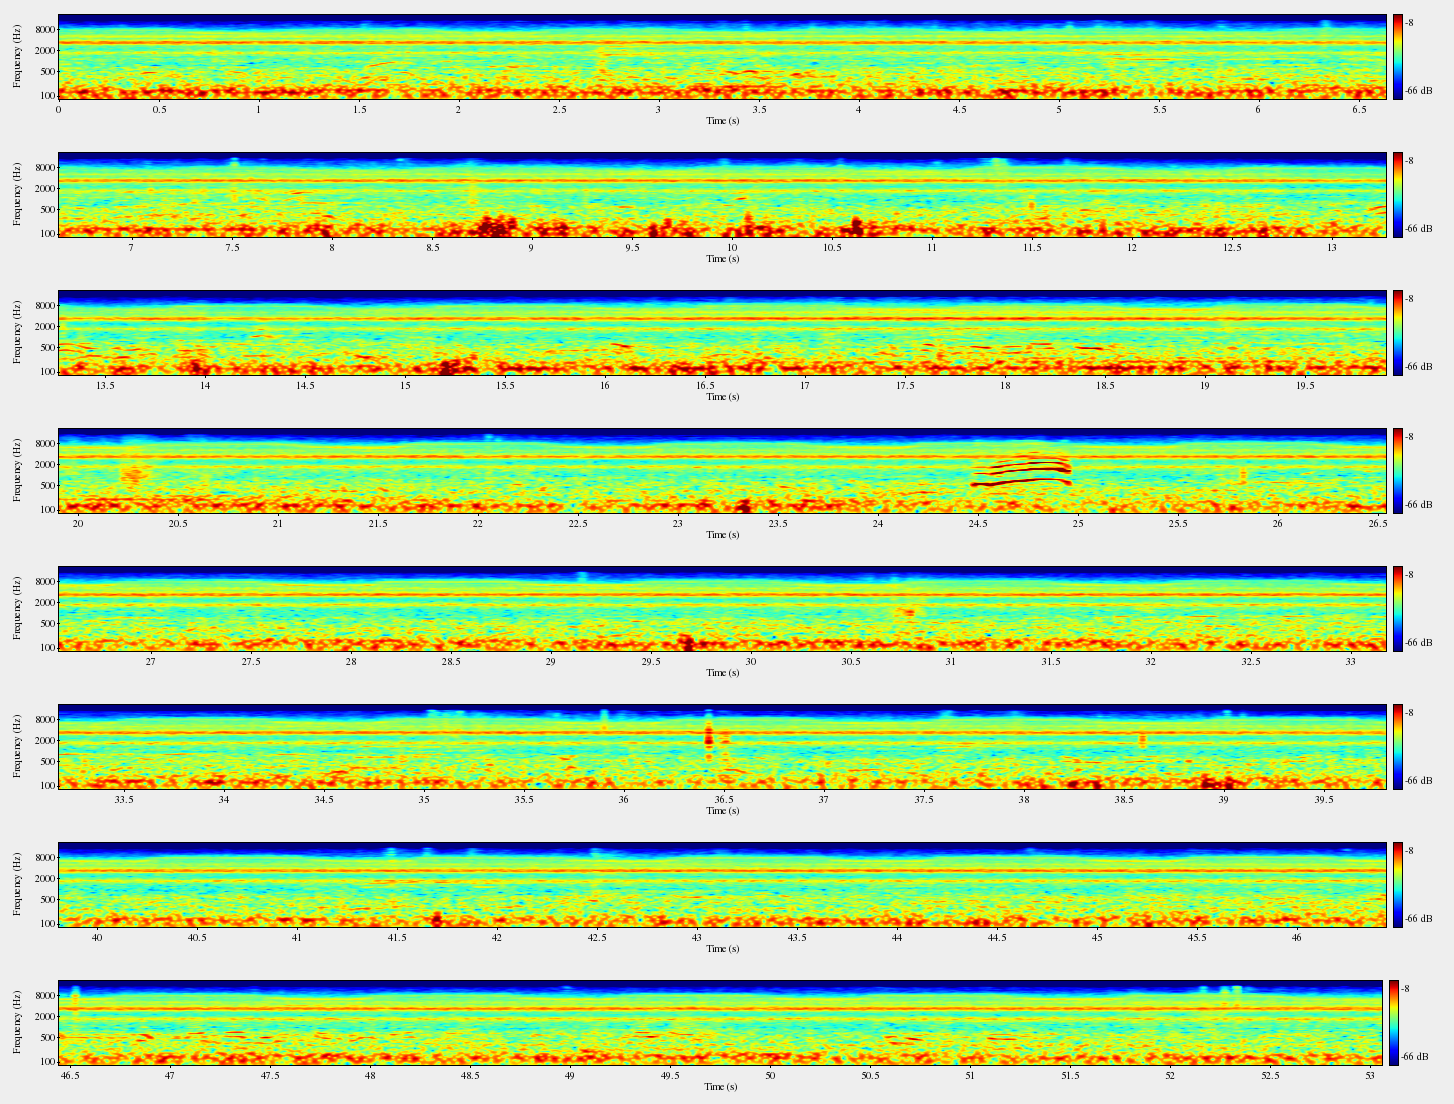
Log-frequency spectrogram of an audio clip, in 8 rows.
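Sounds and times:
cicadas shrilling: 0.0s - 53.0s
rising animal call: 24.4s - 25.0s.

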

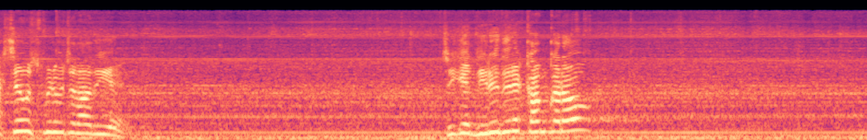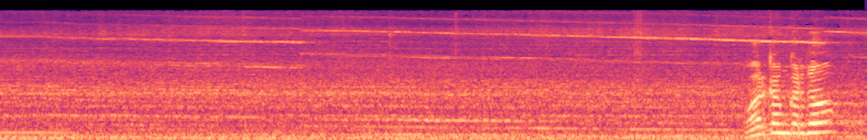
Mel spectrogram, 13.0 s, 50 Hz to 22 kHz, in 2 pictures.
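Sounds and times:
bandsaw whining falling in pitch: 3.3s - 13.0s.

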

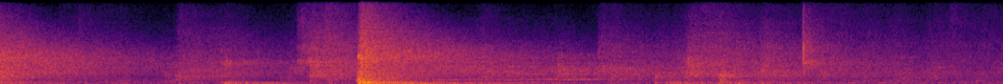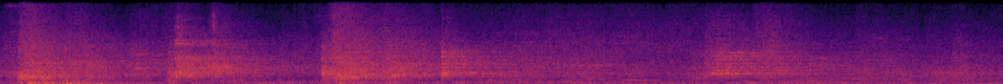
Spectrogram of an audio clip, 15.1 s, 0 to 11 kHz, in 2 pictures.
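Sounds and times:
hockey stick hitting puck: 1.4s - 6.4s.

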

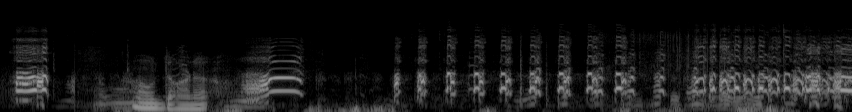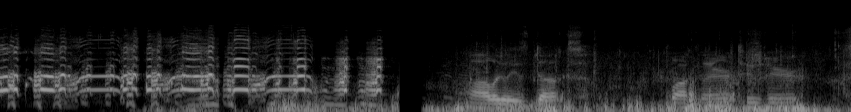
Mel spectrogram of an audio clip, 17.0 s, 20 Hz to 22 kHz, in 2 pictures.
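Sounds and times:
goose honking: 4.2s - 12.4s.

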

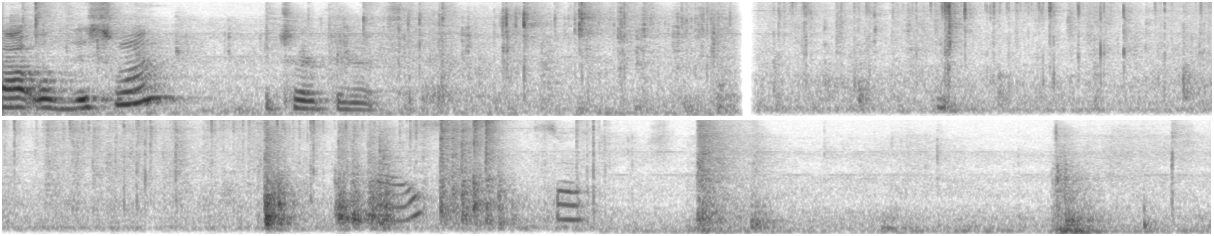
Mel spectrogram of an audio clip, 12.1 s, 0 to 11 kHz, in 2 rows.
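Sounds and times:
foil wrapper crinkling and tearing: 1.7s - 9.1s.

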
